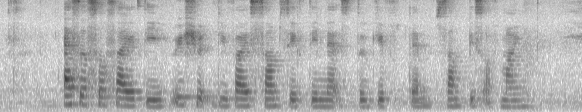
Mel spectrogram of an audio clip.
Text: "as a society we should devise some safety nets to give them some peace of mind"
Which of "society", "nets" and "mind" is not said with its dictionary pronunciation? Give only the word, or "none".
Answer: mind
